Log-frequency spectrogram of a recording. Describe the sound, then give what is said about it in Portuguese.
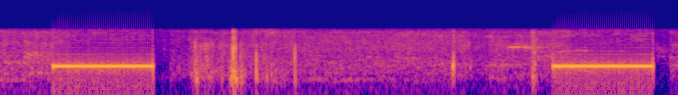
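An unanswered phone call rings out as two long, steady ringback tones, separated by a quiet stretch with faint background noise. “Oi, bem, não tá atendendo. Ó, chamando, não atende. Pode ver.”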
